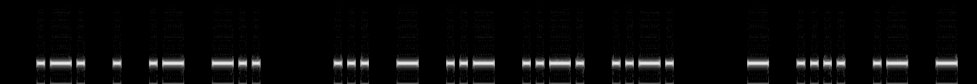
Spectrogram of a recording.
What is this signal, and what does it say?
Morse code, heard as a keyed tone, about 18 wpm, spaced as for 15 wpm, 1000 Hz. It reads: READ STUFF THAT
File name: qotdfiles / 15wpm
